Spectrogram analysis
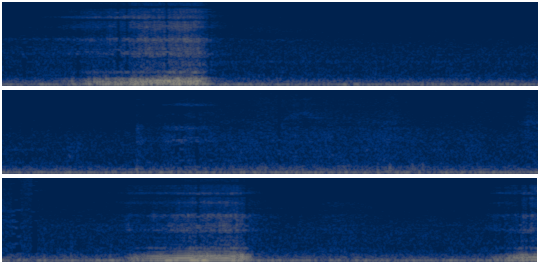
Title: SNORING zzz...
